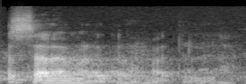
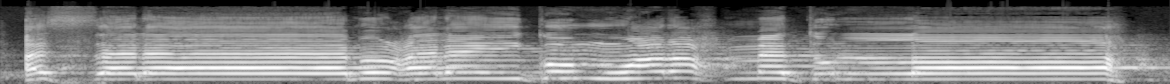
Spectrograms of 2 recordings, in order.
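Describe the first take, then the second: First: It is said quickly and cut short. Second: It is said slowly, with long drawn-out sounds.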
